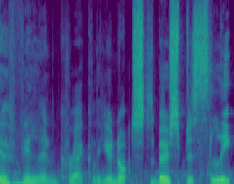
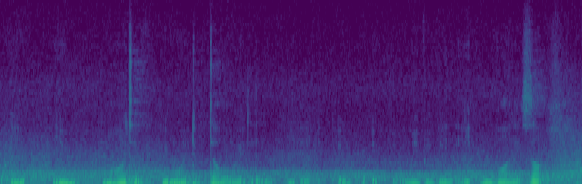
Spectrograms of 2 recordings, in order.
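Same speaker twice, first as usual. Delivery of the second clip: hushed musing; 4 semitones lower, 7 dB quieter than usual. Acted. Villain muses over sleeping captive.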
